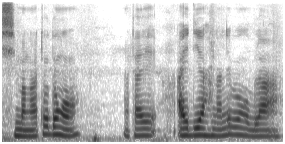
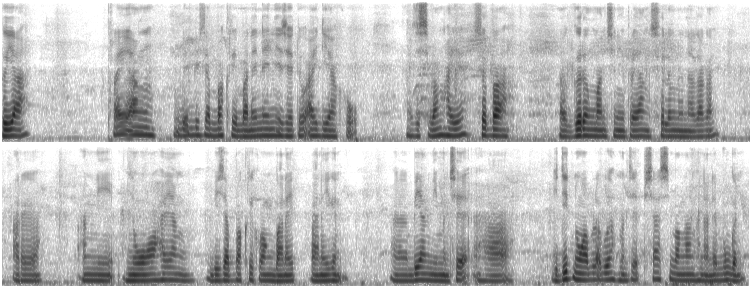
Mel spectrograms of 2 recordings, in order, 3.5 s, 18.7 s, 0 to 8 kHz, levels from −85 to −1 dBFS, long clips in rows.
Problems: none marked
